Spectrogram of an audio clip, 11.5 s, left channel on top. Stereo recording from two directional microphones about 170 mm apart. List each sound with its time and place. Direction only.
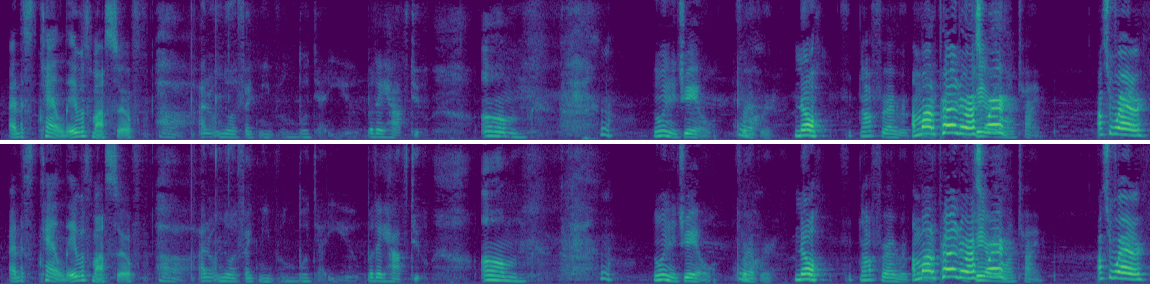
0.0 s a woman's voice: 10° left (ahead or behind)
1.5 s a sound: 40° right (ahead or behind)
2.0 s a woman's voice: 40° right (ahead or behind); by 5.3 s 65° right (ahead or behind)
5.7 s a sound: 40° right (ahead or behind)
6.5 s speech: 35° right (ahead or behind)
7.9 s a woman's voice: 5° left (ahead or behind)
8.5 s speech: 40° right (ahead or behind)
9.1 s a woman's voice: 10° left (ahead or behind)
10.1 s speech: 50° right (ahead or behind)
11.0 s a woman's voice: centre (ahead or behind)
